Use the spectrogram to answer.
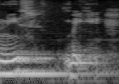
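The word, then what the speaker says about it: gneiss: उसके बाद अपन बात करें नीस, ये भी किससे बना हुआ है, ग्रेनाइट से तो बना था, मेटामॉर्फिक ग्रुप ही तो है इसका। नीस के मतलब जी साइलेंट होता है इसमें, ठीक है।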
